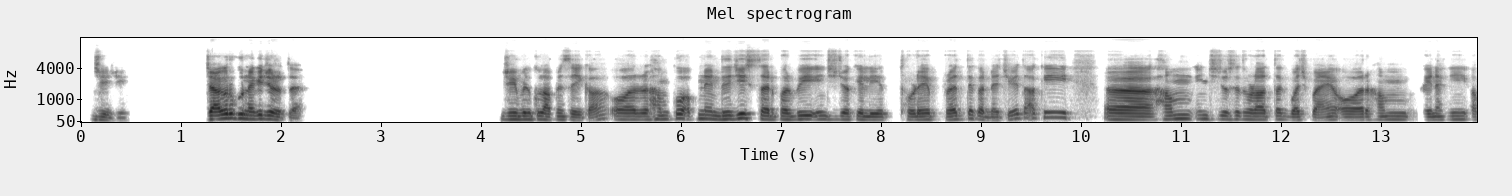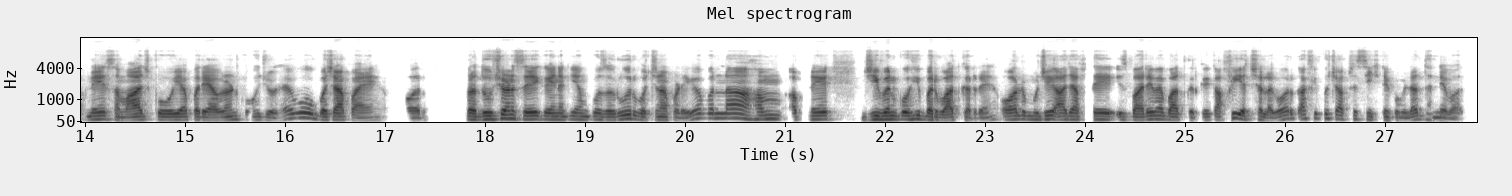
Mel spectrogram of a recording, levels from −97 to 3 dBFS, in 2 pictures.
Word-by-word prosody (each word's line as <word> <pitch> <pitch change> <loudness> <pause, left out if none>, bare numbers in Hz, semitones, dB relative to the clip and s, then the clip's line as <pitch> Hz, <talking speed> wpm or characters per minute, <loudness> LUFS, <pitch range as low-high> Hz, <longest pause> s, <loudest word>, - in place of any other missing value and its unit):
जी, 125 -2 -3
जी। 205 0 -14 0.8
जागरूक 175 +5 +9
होने 155 -4 +5
की 165 - +5
जरूरत 155 -1 +4
है। - - -2 2.0
जी, 140 +1 +2
बिल्कुल 140 0 +1
आपने 130 +2 -2
सही 120 -3 -2
कहा - - -3 0.2
और 135 0 +2
हमको 150 +5 -2
अपने 170 -2 -1
निजी 155 +5 +3
स्तर 150 -7 +1
पर 135 0 +1
भी 155 +1 +4
इन 150 - -4
चीज़ों 135 0 -2
के 135 - +1
लिए 130 -1 +1 0.2
थोड़े 130 0 +2 0.2
प्रयत्न 140 +5 0
करने 115 -7 -3
चाहिए 180 - -5
ताकि 220 - -3 0.6
अ, - - -1 0.5
हम 165 +3 -2
इन 160 0 -7
चीज़ों 150 -1 -5
से 150 +2 -6
थोड़ा 135 -1 +2
हद 135 - -1
तक 145 -1 -3
बच 125 0 -1
पाएँ 115 +3 -1
और 120 -1 0
हम 135 +1 -5 0.3
कहीं 125 - -2
न 130 - -2
कहीं 140 +1 -8
अपने 140 +4 -1
समाज 125 -1 +2
को 125 -1 0
या 130 0 +2
पर्यावरण 120 +3 +1
को 125 - -11
जो 125 - -6
है - - -4
वो 210 -2 +2
बचा 130 +1 +5
पाएँ। 110 +2 -3 0.3
और 105 - -5 0.4
प्रदूषण 145 +6 +4
से 150 -2 +3
कहीं 140 -1 +1
न 135 - -1
कहीं 145 +1 -4
हमको 135 0 -5
ज़रूर 140 +7 -1
बचना 125 -1 -1
पड़ेगा, 120 - -5
वरना 195 0 -2 0.2
हम 160 +2 -2
अपने 145 +2 -1 0.4
जीवन 145 +2 +3
को 150 +1 +2
ही 155 +3 -2
बर्बाद 120 -5 +1
कर - - -4
रहे 105 - -6
हैं 135 - -16 0.2
और 150 +1 0
मुझे 140 +2 -3
आज 140 - -1
आपसे 135 +1 0
इस 130 -1 -6
बारे 125 +4 +2
में 150 0 0
बात 125 -2 0
करके 125 - -7
काफ़ी 195 +9 0
अच्छा - - -2
लगा - - -2
और - - -4
काफ़ी 190 - -4
कुछ 185 -1 -7
आपसे 155 - -5
सीखने 130 -3 -9
को - - -11
मिला। 105 +5 -3
धन्यवाद। 90 -7 -7
140 Hz, 200 wpm, -24 LUFS, 130-150 Hz, 2.0 s, जागरूक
